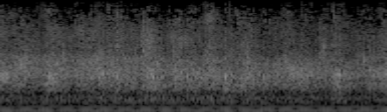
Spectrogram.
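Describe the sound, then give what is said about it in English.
An audience applauds to welcome a new staff member, a faint but steady wash of many hands clapping that continues evenly for three seconds. “And give them a hand, a good welcome.”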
